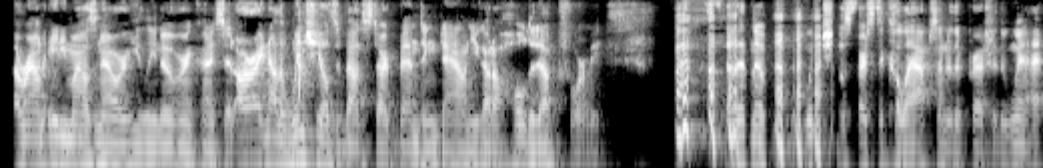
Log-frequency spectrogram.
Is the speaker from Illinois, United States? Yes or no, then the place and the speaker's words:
no; New Orleans, Louisiana, United States; I was raised in New Orleans playing music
